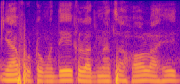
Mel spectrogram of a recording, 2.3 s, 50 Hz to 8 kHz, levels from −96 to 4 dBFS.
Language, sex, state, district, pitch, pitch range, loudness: Marathi, male, Maharashtra, Pune, 130 Hz, 125-140 Hz, -19 LUFS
